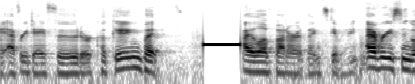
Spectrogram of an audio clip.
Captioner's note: beep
